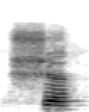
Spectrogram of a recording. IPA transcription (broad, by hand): ʃ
